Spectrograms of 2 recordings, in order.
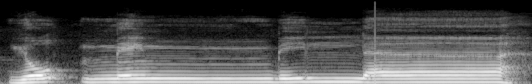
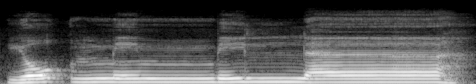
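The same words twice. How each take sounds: Both takes have the same delivery.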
